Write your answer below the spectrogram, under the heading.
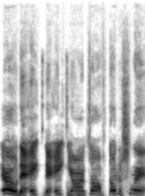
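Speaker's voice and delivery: very loud, very high, shrill hollering. Retelling calling out formations while watching football: retelling own yelling at the TV. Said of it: "I'm just yelling at the".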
